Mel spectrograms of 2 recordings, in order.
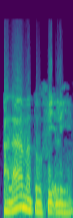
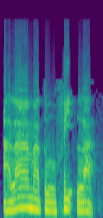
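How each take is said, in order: First: The last word ends with an i vowel. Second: The last word ends with an a vowel. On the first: The speaker calls it right. "Harus dibaca" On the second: The speaker calls it wrong. "nggak boleh dibaca"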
